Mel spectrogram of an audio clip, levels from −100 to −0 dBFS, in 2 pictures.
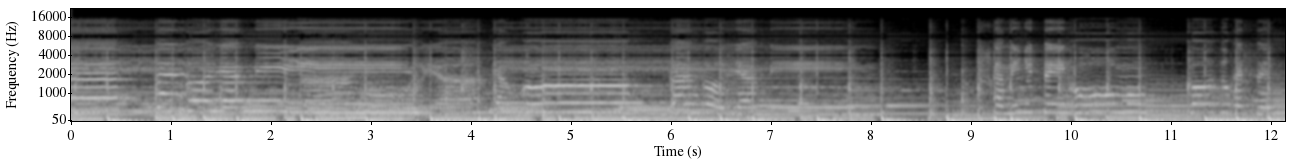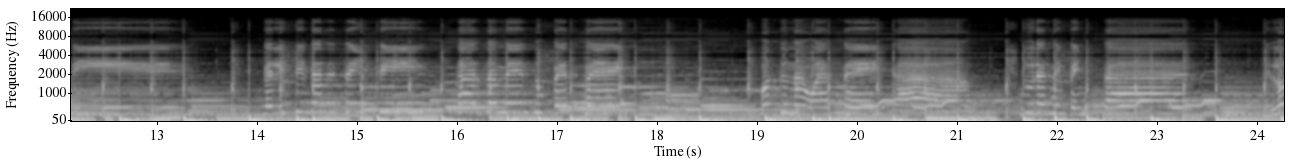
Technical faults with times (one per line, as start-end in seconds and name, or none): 0.00-24.28 imaging from linear upsampling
